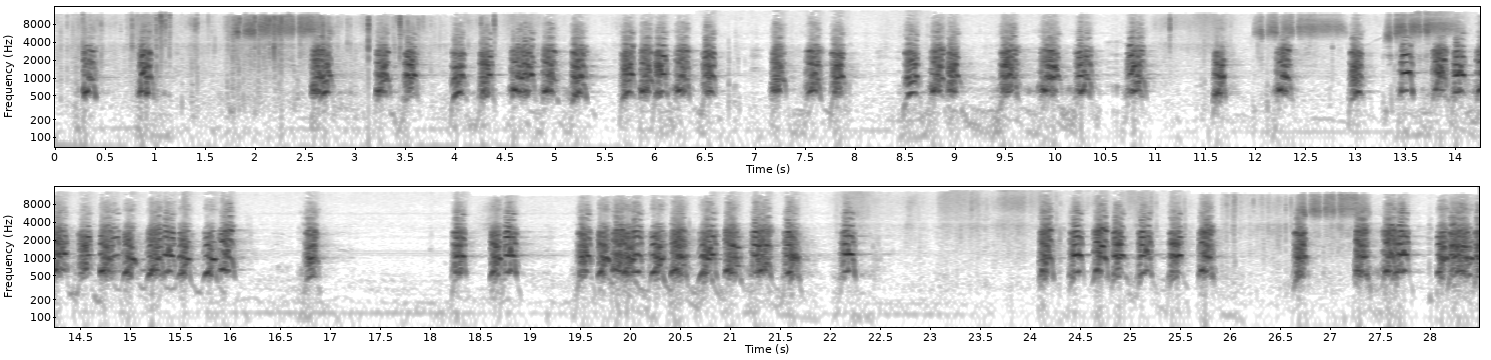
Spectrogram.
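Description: Pig dog barking at a bailed wild pig (a sow): fast runs of sharp barks with short pauses. This is the bay that tells hunters the dog has the pig held up.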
